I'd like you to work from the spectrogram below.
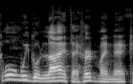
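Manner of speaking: mock-innocent plea in a Brazilian accent. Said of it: "your typical Brazilian guy".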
